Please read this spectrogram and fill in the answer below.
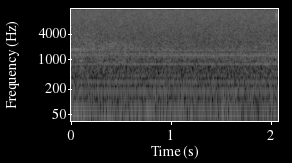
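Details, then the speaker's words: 1940s Canadian Red Cross five-tube radio on an isolation transformer, tubes possibly not working: steady low hum and faint hiss, no station audio, touching the antenna gives little response; cause not yet found. "but you would think if the tube's not operating you're not going to hear anything let's touch the antenna not quite the response you want"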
